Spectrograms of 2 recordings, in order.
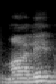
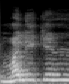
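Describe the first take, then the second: First: The first vowel is drawn out long. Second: The first vowel is kept short. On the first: The speaker calls it wrong. "माले गलत है" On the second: The speaker calls it right. "यह है मलिकिन नास"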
